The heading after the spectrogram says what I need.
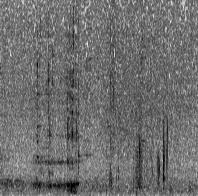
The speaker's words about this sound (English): Oh, I didn't. I didn't mute my mic. Sorry, you just heard me slurping coffee.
